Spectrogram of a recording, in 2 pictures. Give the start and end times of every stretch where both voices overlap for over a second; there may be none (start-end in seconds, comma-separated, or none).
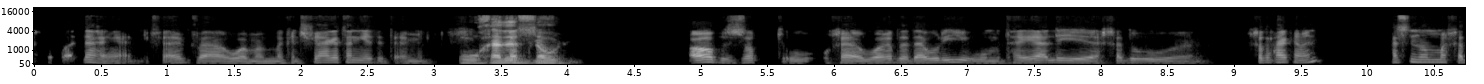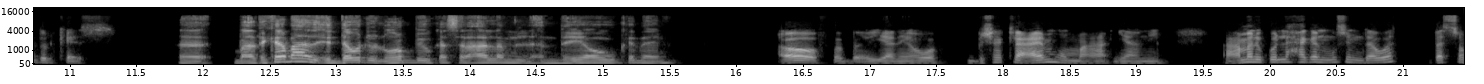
none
